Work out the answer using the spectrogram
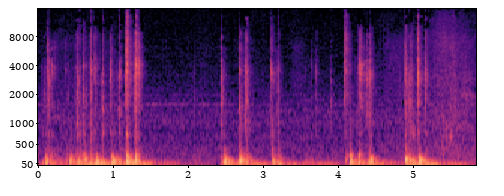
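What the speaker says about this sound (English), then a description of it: "with the new position of my mic, my keyboard might be even more audible than before" Computer keyboard typing in quick bursts of close clicking keystrokes, with short pauses between flurries, picked up loudly by a nearby mic and alone without talk.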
